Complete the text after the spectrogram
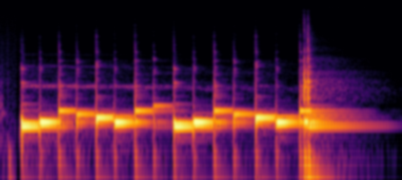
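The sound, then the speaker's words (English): A cell phone ringtone plays a quick, bright melody of about a dozen evenly spaced tones, ending on a louder final note that rings out and fades. No one speaks. “Cell phone etiquette. Have you been in a meeting and all of a sudden a loud buzzing goes off?”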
